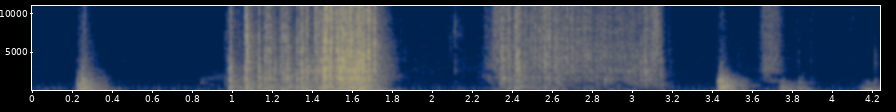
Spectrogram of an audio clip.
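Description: A deck of playing cards is shuffled with a crisp riffle.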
